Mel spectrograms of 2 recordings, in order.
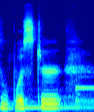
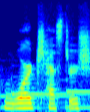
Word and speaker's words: Worcester: The Worcester, the city of Worcester, which if you looked at that in Massachusetts, you would not expect it to be pronounced Worcester.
